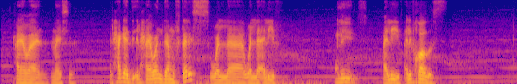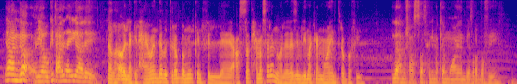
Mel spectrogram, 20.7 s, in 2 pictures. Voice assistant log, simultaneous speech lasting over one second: none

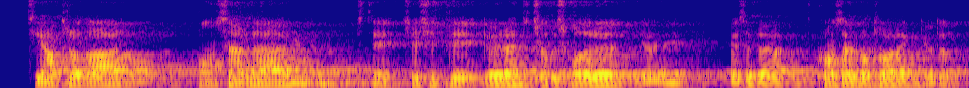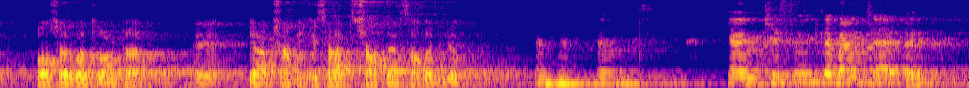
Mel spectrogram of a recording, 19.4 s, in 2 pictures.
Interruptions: none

